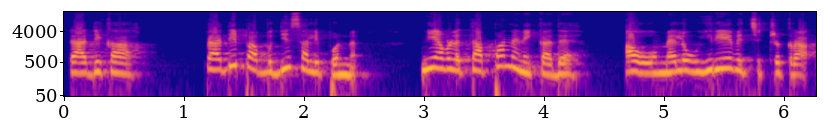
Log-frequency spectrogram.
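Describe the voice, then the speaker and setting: A woman voicing a kind middle-aged man who calmly reassures a friend. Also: high-pitched, normal speed. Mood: reassuring. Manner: gentle, calm, reassuring. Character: kind, steady middle-aged male neighbour.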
